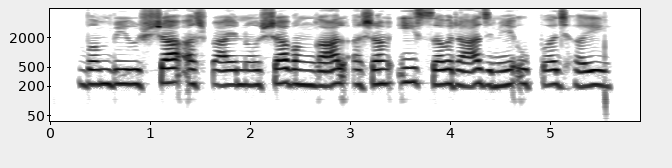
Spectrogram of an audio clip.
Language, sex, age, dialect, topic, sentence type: Magahi, female, 46-50, Central/Standard, banking, statement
